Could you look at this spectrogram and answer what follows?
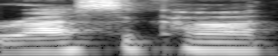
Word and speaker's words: Rasicot: different so it's it's it's just a French pronunciation of rasicot yeah okay so we're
